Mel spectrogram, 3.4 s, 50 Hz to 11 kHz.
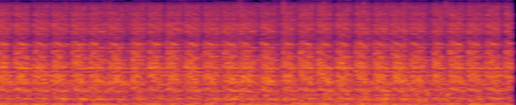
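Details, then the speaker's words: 1972 Plymouth Road Runner, 440 V8 with four-speed, not run for a while, cranking in neutral before adding fuel: steady, even starter churn, about four compression pulses a second, no odd knocks; normal cranking. "let me just see if it cranks whoa steering wheel release neutral it cranks"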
